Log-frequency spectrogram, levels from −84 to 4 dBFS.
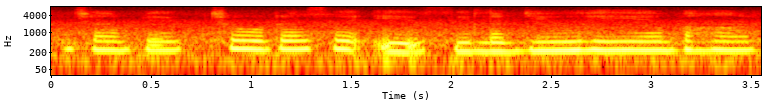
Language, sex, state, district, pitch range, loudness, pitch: Hindi, female, Delhi, New Delhi, 235-250 Hz, -12 LUFS, 240 Hz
